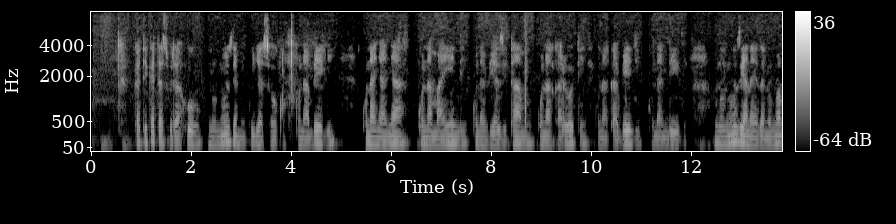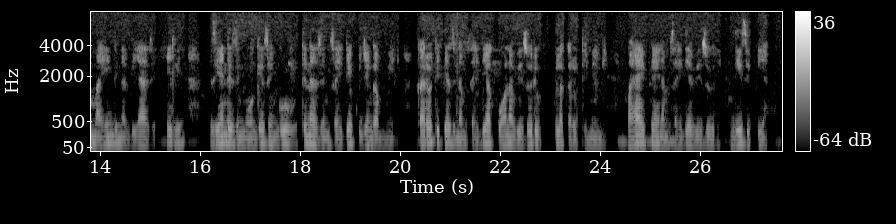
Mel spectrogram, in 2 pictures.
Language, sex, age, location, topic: Swahili, male, 25-35, Kisumu, finance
